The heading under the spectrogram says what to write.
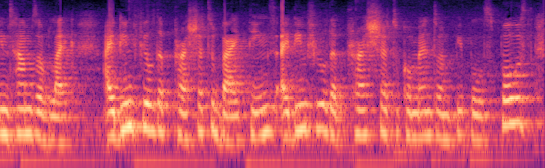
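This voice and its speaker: A woman talks at a moderate pace and medium pitch with fairly even intonation. There is audible room echo and noticeable background noise. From Kenya. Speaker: YouTuber, lifestyle vlogger. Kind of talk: casual chat to camera. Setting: sitting at home, sipping a drink. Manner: conversational, many fillers and repeats.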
